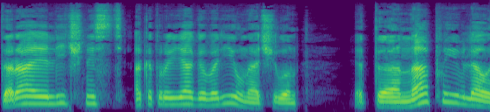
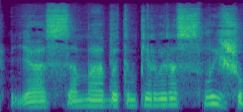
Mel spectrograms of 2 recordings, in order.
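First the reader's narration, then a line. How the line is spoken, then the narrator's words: Whisper. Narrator (Russian): прошептала она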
